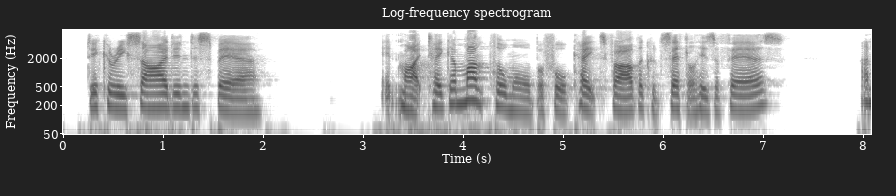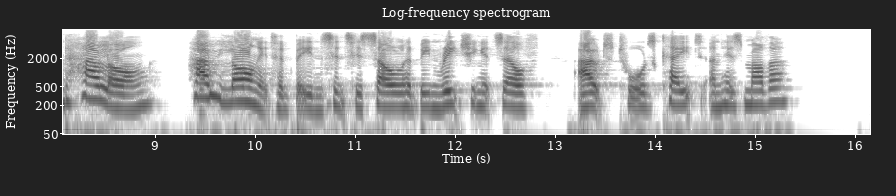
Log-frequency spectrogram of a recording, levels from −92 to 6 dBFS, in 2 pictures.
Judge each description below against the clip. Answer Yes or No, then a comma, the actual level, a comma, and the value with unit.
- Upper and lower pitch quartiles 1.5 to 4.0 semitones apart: Yes, average, 3.5 semitones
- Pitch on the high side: No, medium, 180 Hz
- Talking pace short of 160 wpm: Yes, average, 145 wpm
